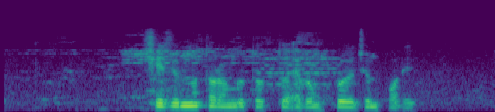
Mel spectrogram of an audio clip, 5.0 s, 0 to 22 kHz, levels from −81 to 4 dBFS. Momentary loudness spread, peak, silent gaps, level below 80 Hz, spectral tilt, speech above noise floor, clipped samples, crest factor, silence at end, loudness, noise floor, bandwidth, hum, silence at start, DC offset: 17 LU; -4 dBFS; none; -62 dBFS; -7.5 dB/octave; 35 dB; under 0.1%; 18 dB; 0.8 s; -21 LUFS; -56 dBFS; 7 kHz; none; 1.25 s; under 0.1%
